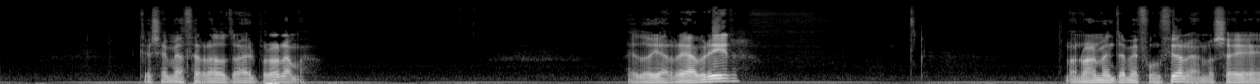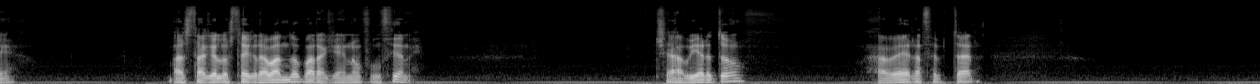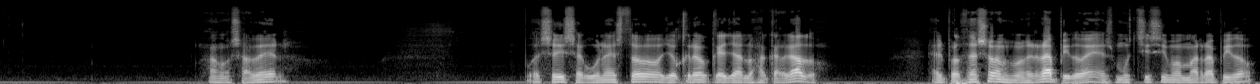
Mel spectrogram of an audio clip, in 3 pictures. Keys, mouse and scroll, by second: 4.9 click, 16.7 click, 21.6 click, 22.6 click, 25.5 click, 28.0 click, 33.4-34.6 scroll down 2, 34.6-35.1 scroll down 1, 35.2-35.9 scroll down 1, 35.9-37.2 scroll down 2.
